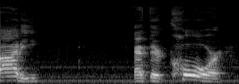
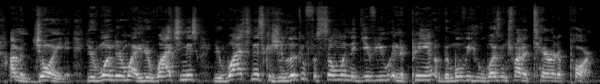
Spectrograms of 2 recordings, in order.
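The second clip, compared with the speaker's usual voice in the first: ordinary talk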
